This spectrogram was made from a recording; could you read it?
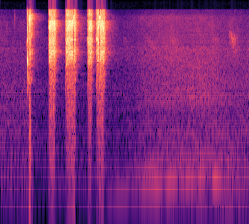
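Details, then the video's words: A black francolin calls once with a rasping phrase of five broadband notes, the first short, then two longer grating ones and a quick final pair, before a low hum and quiet background. "kala teetar ki boli"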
